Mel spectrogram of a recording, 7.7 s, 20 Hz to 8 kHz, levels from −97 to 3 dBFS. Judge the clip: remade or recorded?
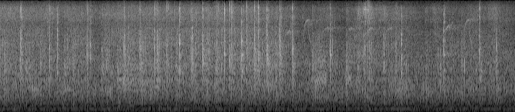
recorded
